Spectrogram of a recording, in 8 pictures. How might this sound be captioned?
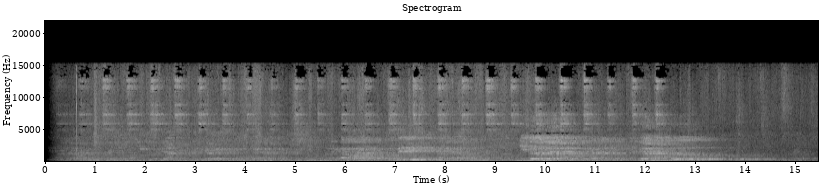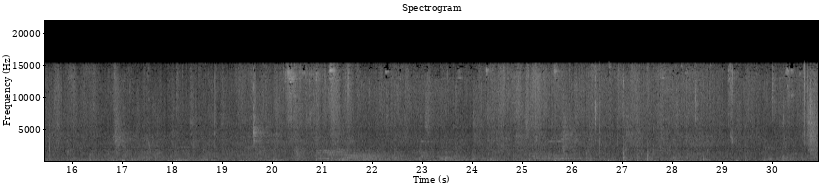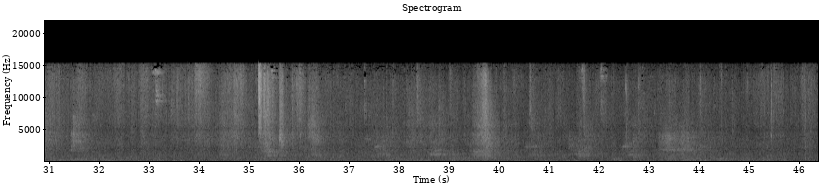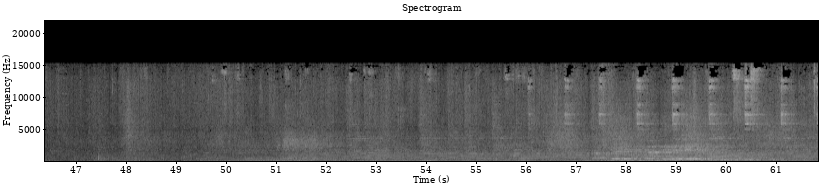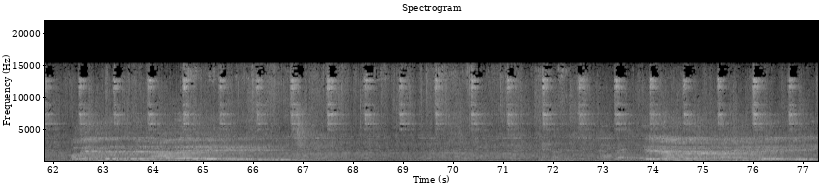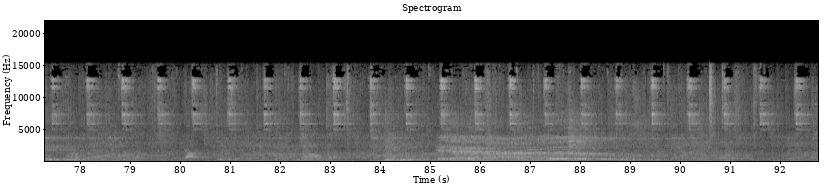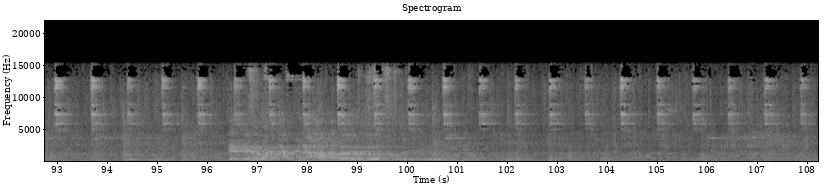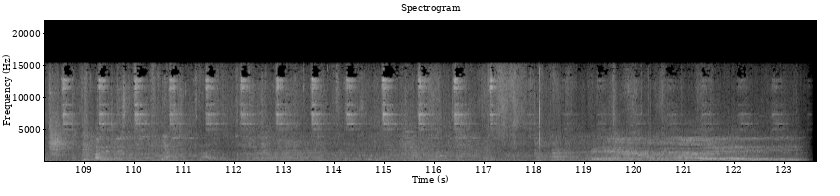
jamaican singing in subway recorded far away
an old jamaican guy playing the guitar and singing recorded downstairs; nice hall
away, dude, far, guitar, guy, jamaican, old, playing, recorded, sings, subway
